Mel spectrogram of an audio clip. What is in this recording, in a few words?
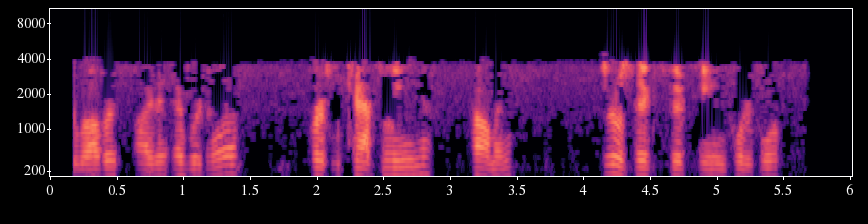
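Incident Tactical, scanner audio recording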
